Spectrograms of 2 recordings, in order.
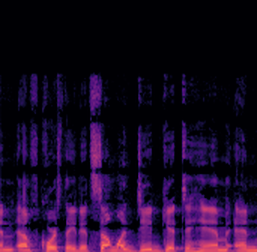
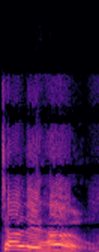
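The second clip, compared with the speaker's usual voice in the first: loud, high posh British "Tally ho!"; mock British accent; 7 semitones higher, 6 dB louder, slower than usual. Asked for a British goodbye, a loud mock British tally ho. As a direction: shout it like a hammed-up English gent. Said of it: "say goodbye in your best British accent".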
